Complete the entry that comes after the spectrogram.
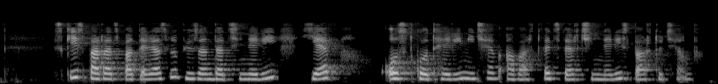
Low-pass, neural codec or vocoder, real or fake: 7.2 kHz; none; real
